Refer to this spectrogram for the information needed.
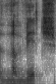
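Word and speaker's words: The VVitch: I some people might pronounce it The Witch because it's two V's, but it's... Really, just pronounced The Witch.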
